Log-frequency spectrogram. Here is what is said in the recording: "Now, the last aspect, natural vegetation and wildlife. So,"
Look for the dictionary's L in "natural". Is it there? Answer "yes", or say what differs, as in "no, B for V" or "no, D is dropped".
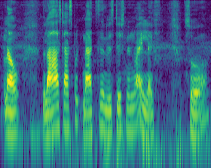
no, N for L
